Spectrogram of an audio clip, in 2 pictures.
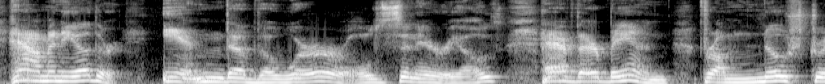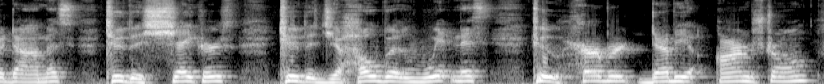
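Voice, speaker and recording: A man voicing a cruel, impatient demon overlord for an audiobook story, roaring pompous insults with thunderous disdain. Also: slow. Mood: disdainful. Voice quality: booming, roaring.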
